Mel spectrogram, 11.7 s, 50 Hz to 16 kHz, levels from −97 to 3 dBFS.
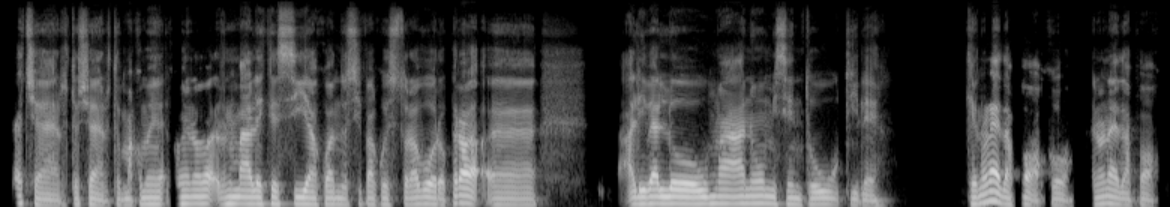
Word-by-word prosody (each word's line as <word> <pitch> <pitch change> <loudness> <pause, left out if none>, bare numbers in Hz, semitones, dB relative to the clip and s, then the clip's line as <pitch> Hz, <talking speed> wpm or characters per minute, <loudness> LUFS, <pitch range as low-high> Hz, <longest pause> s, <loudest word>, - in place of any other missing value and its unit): E 125 - -2
certo, 100 -3 -4
certo, 100 -2 -3
ma 100 0 -2
come 110 +1 -1
come 120 +1 -2
nova 120 +1 +2
normale 115 0 +2
che 115 0 -1
sia 115 -1 +1
quando 110 -1 -2
si 100 - -9
fa 105 -2 -3
questo 110 0 -5
lavoro. 110 -2 +1
Però, 130 0 +4
ehm, 105 -1 -4 0.9
a - - -3
livello 120 0 +5
umano 125 +1 +2
mi 120 -2 0
sento 110 -1 -3 0.2
utile. 90 -4 -8 0.7
Che 115 - -3
non 140 +7 +2
è 165 -3 +7
da 115 -3 0
poco, 95 -4 -5
che 110 - -11
non 125 +1 -1
è 120 - +2
da 100 -3 -4
po - - -7
115 Hz, 170 wpm, -23 LUFS, 105-120 Hz, 0.9 s, è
